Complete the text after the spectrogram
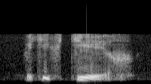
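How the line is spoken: Quiet fury. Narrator (Russian): Тихо взъярился Аристарх Павлович

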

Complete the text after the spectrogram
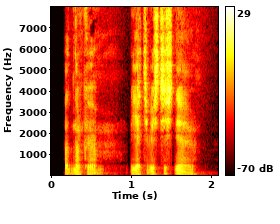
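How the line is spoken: Said quietly. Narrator (Russian): сказал он ему тихо

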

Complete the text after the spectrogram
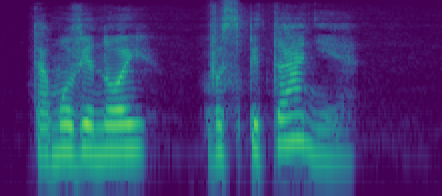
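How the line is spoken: Soft. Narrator (Russian): мягко сказала Фанни

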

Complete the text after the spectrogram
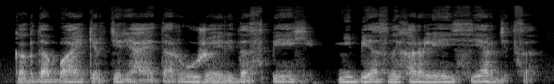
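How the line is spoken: Sepulchral voice. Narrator (Russian): сказала Хона за могильным голосом

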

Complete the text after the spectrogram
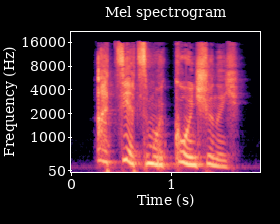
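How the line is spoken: Shouted. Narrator (Russian): Выкрикнула она

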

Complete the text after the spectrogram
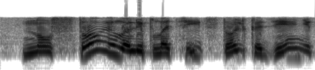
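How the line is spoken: Grumbling. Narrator (Russian): ворчал

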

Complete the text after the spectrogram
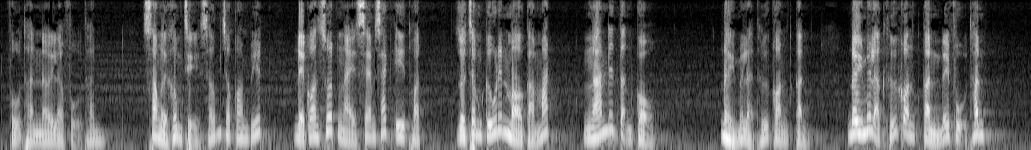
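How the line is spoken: Smug loud laughter. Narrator (Vietnamese): Đắc ý cười to

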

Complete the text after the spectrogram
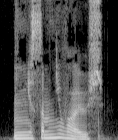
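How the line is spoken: Gruff mutter. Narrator (Russian): буркнула я

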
